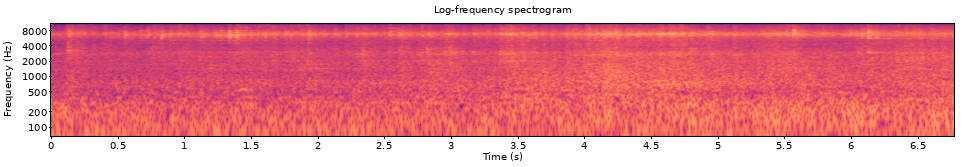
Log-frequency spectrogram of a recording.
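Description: Freight train of empty intermodal well cars rolling past: steady wheel-on-rail noise, with a steady high hiss over it.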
